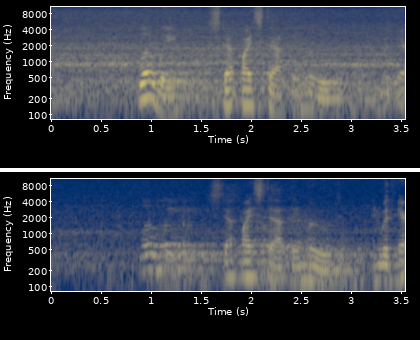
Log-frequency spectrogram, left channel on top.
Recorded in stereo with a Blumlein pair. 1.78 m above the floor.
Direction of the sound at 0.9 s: 50° left.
